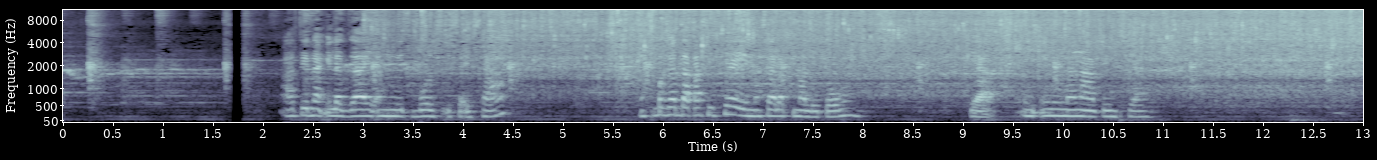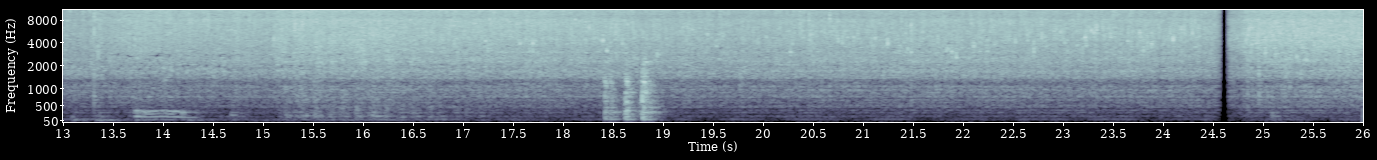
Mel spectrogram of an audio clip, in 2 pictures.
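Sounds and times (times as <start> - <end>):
meatballs sizzling in oil: 3.2 - 26.0.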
